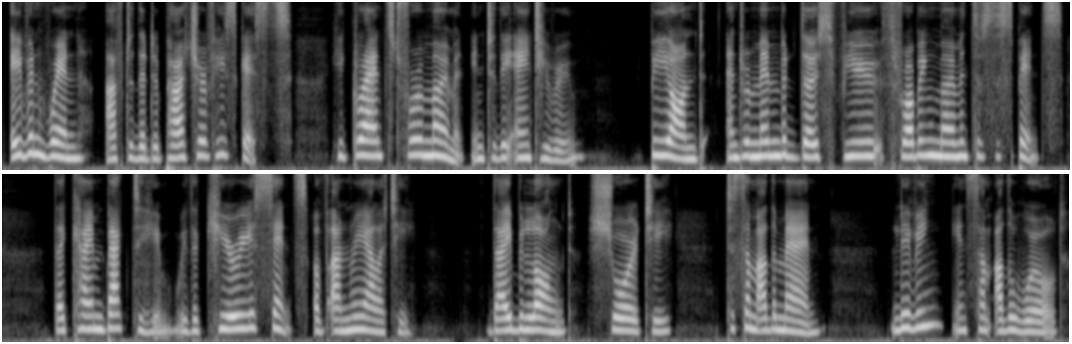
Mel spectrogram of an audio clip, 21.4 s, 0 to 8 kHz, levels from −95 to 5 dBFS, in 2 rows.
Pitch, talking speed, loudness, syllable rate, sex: 225 Hz, 130 wpm, -19 LUFS, 4.5 syllables/s, female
